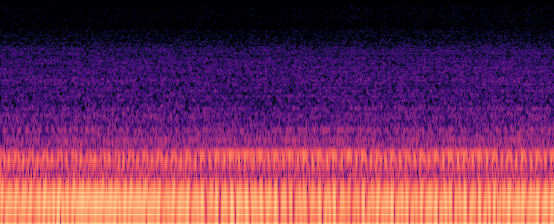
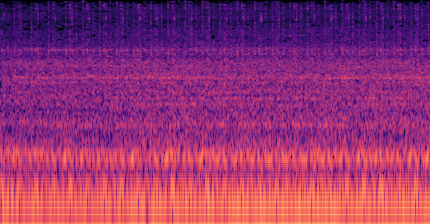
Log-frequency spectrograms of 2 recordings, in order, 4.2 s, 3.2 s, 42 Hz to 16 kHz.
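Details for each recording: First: 1969 Gloria supercharged V8, first proper start, oil pressure good, alternator charging 14.3 V, 1100 rpm: deep, even rumble with a steady regular pulse at fast idle, no ticks or misses; healthy idle. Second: 1969 Gloria supercharged V8, first proper start: a light, steady knock at idle, about four a second, that sounds like a rod bearing but is the cam cover baffle being pulled down by crankcase vacuum.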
